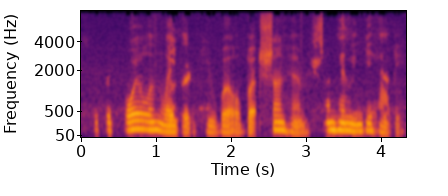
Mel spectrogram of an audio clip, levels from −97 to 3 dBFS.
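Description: Speech over a Bluetooth headset link, band-limited to 8 kHz by the mSBC codec. It has three kinds of fault. Speech suppressed in double talk shows up from 0.04 to 0.64 s, 1.24 to 1.56 s and 3.18 to 4.01 s. The talker's level sinks by up to about 20 dB and the upper harmonics thin or break off in pieces. On a waveform the envelope caves in abruptly, and a spectrogram shows the formant bands fading and gapping. This is likely an echo canceller treating overlapping far-end sound as echo and attenuating everything. Concealed Bluetooth headset packet loss occurs at 0.80 to 0.82 s and 2.30 to 2.32 s. Each gap lasts roughly 22 ms, which fits about three lost frames. The receiver patched each gap by repeating a recent stretch of waveform, so each one gives a brief buzzy, steady blip with a slight warble as real audio resumes. A spectrogram shows a short smear of frozen, evenly spaced harmonics, and a waveform shows a few identical repeated cycles. 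The other side's voice leaking through is heard faintly from 1.39 to 1.71 s, 3.09 to 3.14 s and 4.12 to 4.28 s, sitting about 25 to 30 dB below the main talker. This is likely loudspeaker sound that the echo canceller left in the microphone signal. On a spectrogram it appears as a weak, separate harmonic pattern under or between the main speech traces.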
